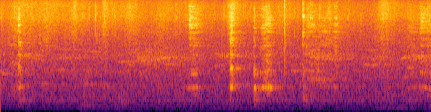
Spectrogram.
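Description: A steel spoon stirring browned sliced onions in a nonstick kadai, scraping and clicking irregularly against the pan, over a steady sizzle of the onions frying in a little oil.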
